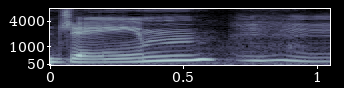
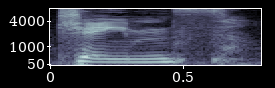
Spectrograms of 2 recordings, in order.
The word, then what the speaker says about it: Jame: names but like cuz nobody pronounces the s in Tai like a Tha person would be would call him Jame and so he he very clearly is like James it's very fun like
